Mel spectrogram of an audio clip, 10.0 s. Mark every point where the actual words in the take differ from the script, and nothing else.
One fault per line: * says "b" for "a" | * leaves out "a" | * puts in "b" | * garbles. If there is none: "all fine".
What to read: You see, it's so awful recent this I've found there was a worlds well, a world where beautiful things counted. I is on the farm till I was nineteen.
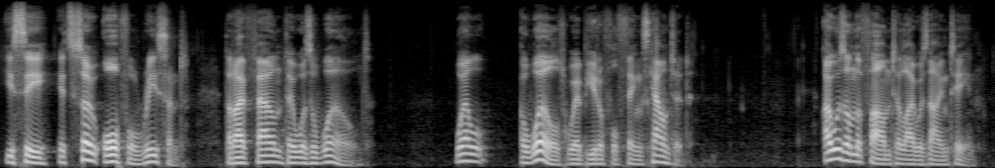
* says "that" for "this"
* says "world" for "worlds"
* says "was" for "is"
